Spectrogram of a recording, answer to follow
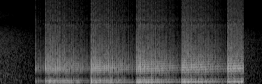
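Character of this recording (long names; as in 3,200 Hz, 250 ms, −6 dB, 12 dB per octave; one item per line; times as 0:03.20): a quantiser's noise floor 8 bits, dither triangular
tremolo saw down 2.2 Hz, depth 90%
aliases and images of a low sample rate 7,300 Hz, jitter 20%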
